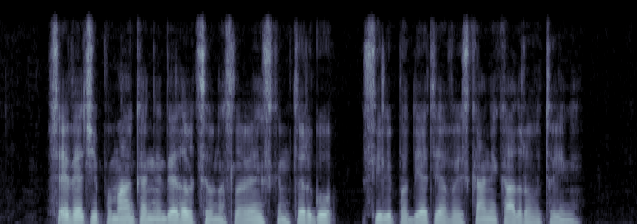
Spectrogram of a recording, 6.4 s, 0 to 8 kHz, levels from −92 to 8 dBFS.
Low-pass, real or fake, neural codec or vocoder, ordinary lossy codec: 7.2 kHz; fake; vocoder, 24 kHz, 100 mel bands, Vocos; none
